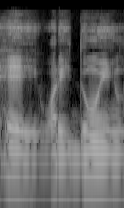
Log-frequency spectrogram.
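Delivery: normal talking voice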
